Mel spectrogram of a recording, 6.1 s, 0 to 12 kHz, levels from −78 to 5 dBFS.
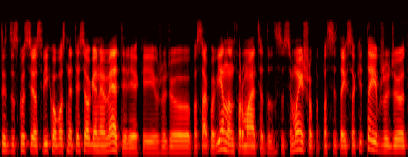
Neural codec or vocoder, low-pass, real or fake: none; 7.2 kHz; real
